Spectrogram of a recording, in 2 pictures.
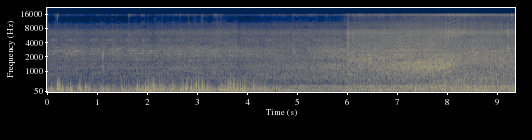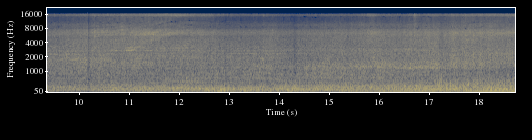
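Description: Road traffic passing close by: a motorcycle goes by, then a heavy lorry pulling a loaded low-bed trailer approaches, its engine's low rumble growing steadily louder toward the end.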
